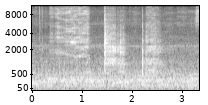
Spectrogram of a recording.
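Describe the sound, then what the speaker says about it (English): Chicken creole sauce coming to a low boil in a pot while being stirred, with steady soft bubbling and sizzle, scraping stir strokes and a couple of sharp utensil clinks against the pot, close up. "And now that it's starting to boil a little bit"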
